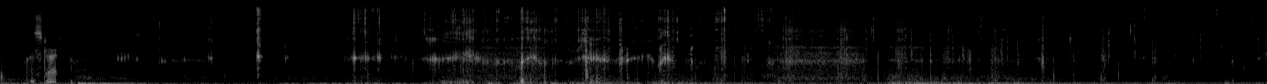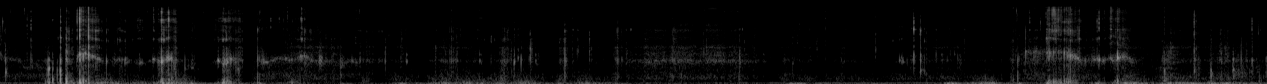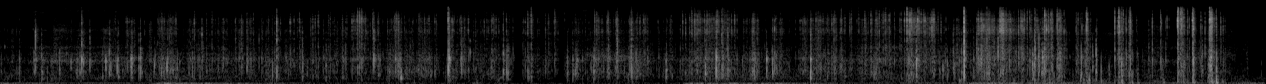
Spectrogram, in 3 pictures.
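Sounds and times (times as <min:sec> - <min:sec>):
chewing crunchy snacks: 0:01.1 - 0:37.9
eating crunchy snacks straight from a bag: 0:01.1 - 0:37.9.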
